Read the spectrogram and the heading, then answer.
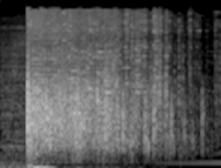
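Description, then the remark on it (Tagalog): A glass beer bottle held in the hand is dropped, hits the floor and shatters with a sharp, loud crash, followed by a brief scatter of tinkling shards settling before it fades out. “Napitabang ko yung bote ng serbesa na hawak ko”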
